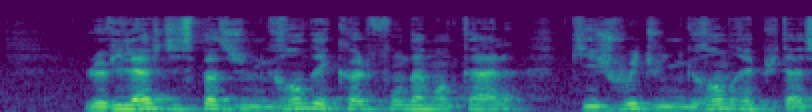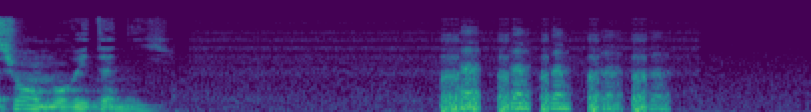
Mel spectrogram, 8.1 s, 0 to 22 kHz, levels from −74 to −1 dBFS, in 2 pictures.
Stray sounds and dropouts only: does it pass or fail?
fail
